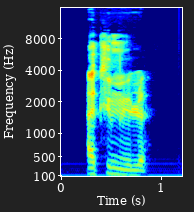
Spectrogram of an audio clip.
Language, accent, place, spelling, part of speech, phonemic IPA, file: French, France, Lyon, accumulent, verb, /a.ky.myl/, LL-Q150 (fra)-accumulent.wav
- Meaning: third-person plural present indicative/subjunctive of accumuler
